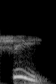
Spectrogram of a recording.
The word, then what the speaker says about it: Xi: from Africa somewhat the omeg people call themselves shei pronounced she people remember I told you that the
